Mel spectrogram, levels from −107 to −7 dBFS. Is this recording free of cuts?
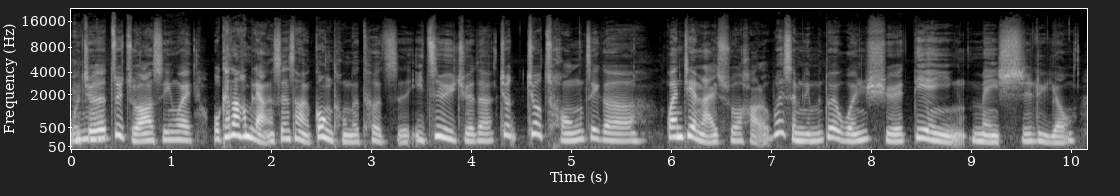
no; 2 cuts; at 1.3 s, 4.3 s

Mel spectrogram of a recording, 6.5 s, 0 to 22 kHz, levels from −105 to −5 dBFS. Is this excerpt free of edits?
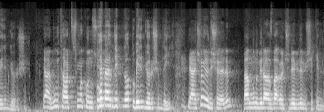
yes; 0 cuts

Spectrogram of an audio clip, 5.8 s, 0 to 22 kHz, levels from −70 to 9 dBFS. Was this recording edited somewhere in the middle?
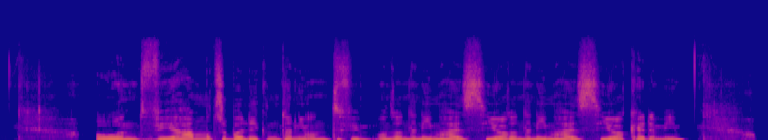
yes; 2 cuts; at 2.3 s, 3.8 s

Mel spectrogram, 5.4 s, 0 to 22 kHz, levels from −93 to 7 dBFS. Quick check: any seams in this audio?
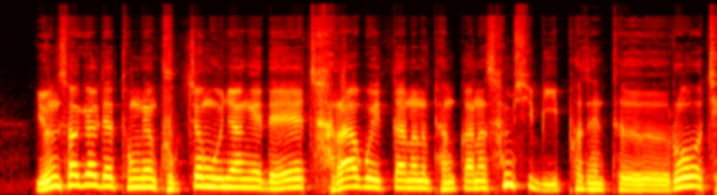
no; 0 cuts

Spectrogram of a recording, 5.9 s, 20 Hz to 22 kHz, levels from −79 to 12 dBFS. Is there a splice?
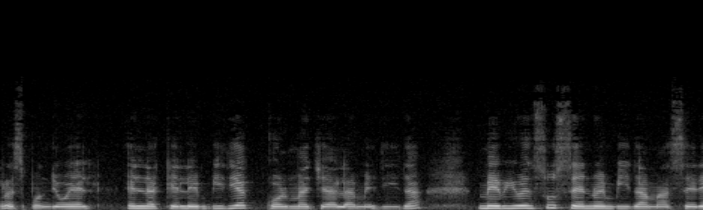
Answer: yes; 1 cut; at 0.9 s

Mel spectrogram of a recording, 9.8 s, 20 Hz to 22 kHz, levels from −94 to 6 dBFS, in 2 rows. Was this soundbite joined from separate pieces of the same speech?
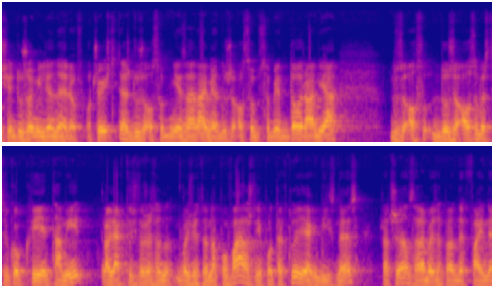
no; 0 cuts

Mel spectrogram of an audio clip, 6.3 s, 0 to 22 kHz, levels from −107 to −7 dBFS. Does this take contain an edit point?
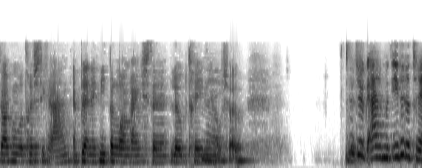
yes; 2 cuts; at 1.6 s, 5.2 s

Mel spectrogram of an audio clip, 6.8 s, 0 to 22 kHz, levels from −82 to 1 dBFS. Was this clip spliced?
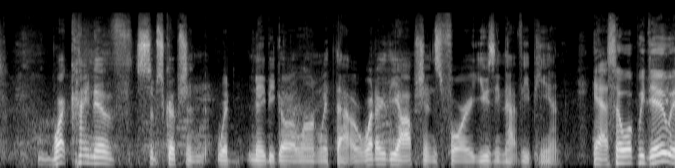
no; 0 cuts

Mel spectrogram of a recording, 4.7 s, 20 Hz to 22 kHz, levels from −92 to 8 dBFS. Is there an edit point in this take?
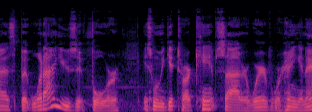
no; 0 cuts

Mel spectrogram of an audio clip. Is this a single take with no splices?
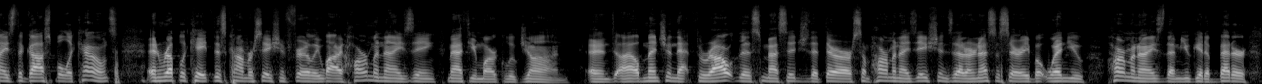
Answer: no; 4 cuts; at 3.2 s, 4.4 s, 5.2 s, 5.8 s

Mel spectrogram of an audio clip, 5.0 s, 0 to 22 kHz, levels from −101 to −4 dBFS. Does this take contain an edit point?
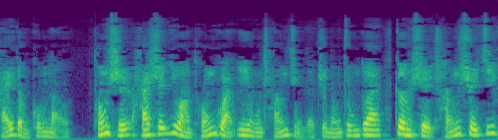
yes; 1 cut; at 3.9 s

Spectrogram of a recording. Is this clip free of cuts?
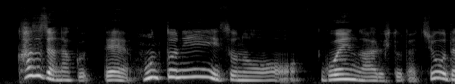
no; 1 cut; at 3.1 s

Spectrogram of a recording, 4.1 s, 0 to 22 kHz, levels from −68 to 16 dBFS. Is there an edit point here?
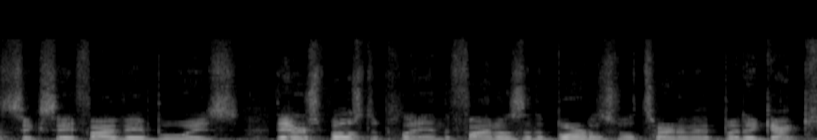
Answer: yes; 1 cut; at 1.3 s

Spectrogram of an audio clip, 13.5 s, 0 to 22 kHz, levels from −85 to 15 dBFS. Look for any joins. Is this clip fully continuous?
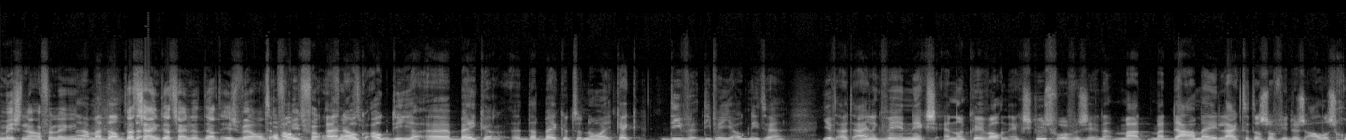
no; 5 cuts; at 2.6 s, 6.4 s, 7.1 s, 8.3 s, 10.0 s

